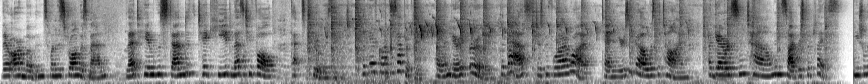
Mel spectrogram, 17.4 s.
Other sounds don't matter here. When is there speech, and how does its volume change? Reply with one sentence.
You can hear the speech from 0.0 to 17.3 s, at a steady volume.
